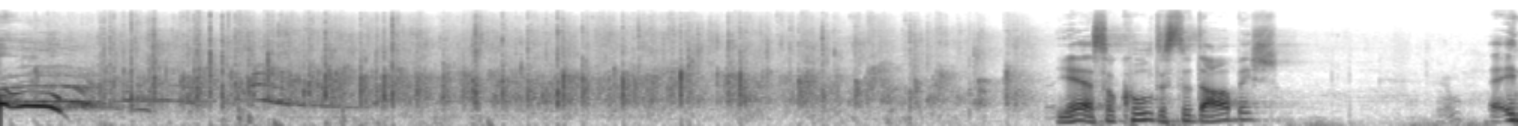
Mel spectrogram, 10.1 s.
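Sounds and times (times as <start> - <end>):
audience applause: 0.0 - 7.0
speech: 7.1 - 8.6, 10.0 - 10.1.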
